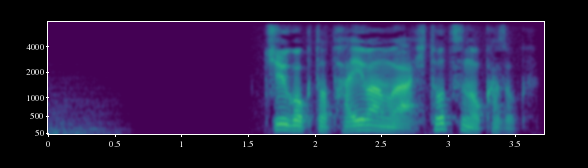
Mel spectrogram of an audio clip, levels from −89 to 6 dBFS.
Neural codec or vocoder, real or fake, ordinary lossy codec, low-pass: none; real; none; 7.2 kHz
